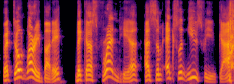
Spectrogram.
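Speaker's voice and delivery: mock Canadian accent with bouncing pitch; terrible Canadian accent. British commentator teasing Canada with good news, bad Canadian accent. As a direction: do a badly faked, cartoonish Canadian accent. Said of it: "That's terrible".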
